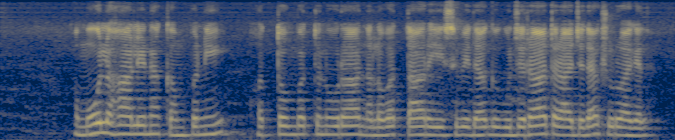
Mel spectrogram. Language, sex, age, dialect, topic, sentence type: Kannada, male, 18-24, Northeastern, agriculture, statement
